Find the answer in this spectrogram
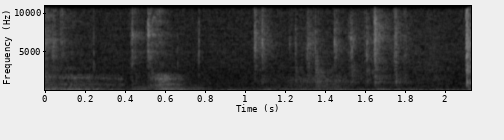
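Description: Faint typing on a computer keyboard: a few quiet, scattered key clicks as a short command is entered.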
